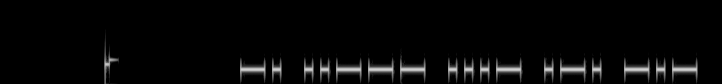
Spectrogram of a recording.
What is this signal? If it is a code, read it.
Morse code, heard as a keyed tone, about 15 wpm, 700 Hz. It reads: N2VRK
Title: USA Callsign DE Callsign - 5 Characters - 15wpm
